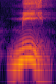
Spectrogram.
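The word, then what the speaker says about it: ميم: মিম। হরফটির নাম কি? মিম। মিম হরফটি উচ্চারণের ক্ষেত্রে অবশ্যই বারিক হবে, পাতলা হবে এবং তিন আলিফ টেনে উচ্চারণ করতে হবে।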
